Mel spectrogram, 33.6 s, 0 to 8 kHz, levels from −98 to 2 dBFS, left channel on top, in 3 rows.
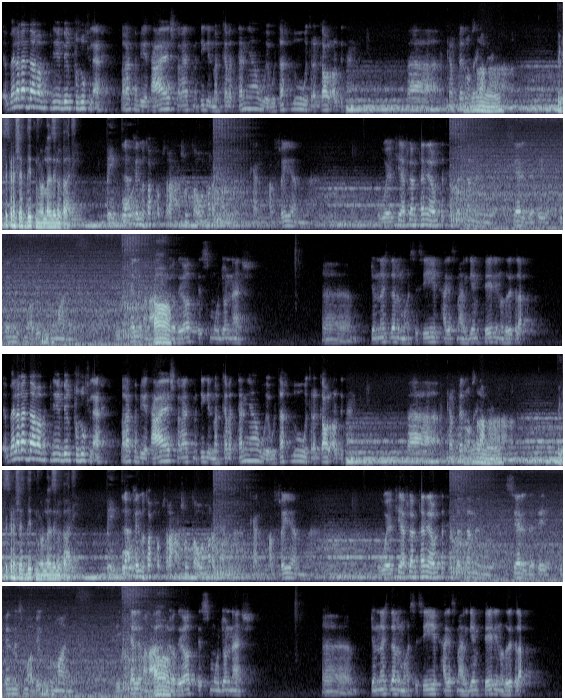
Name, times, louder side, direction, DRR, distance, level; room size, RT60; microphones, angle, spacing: voice 1, 0.0-2.1 2.4-7.1 8.1-10.3 13.6-17.6 18.7-23.9 24.7-27.4 28.8-29.5 29.8-32.8, right 3 dB, 30° right, 0.8 m, -32 dB
sound 1, 6.9-21.0, right 3 dB, 60° right, 1.1 m, -35 dB
voice 2, 9.2-10.0 11.1-12.6 23.3-23.4 25.5-25.8, left 2 dB, 25° left, 0.6 m, -23 dB
sound 2, 10.9-11.7 12.2-12.8 13.2-14.0 15.4-16.7 20.1-21.4 23.9-24.3 24.8-26.2 28.3-28.4, equal, 5° left, 1.7 m, -37 dB
sound 3, 20.4-25.7, left 4 dB, 90° left, 2.3 m, -38 dB
16.5 x 5.5 x 9.9 m
head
